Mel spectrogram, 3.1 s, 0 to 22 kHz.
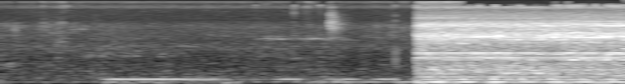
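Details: Home HVAC unit after repair, once 120 V was restored at the unit: quiet room, then it kicks on with a sudden rush of air and a steady low hum; starts and runs normally.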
